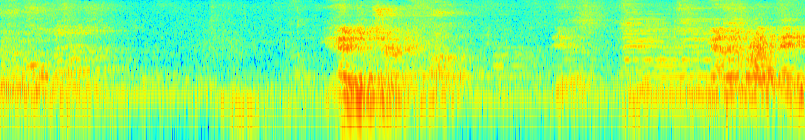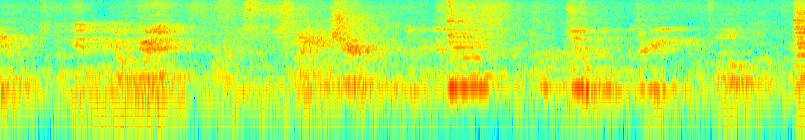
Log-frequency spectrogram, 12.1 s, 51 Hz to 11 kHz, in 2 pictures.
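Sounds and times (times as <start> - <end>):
mandolin notes: 3.4 - 5.8, 9.1 - 10.6.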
